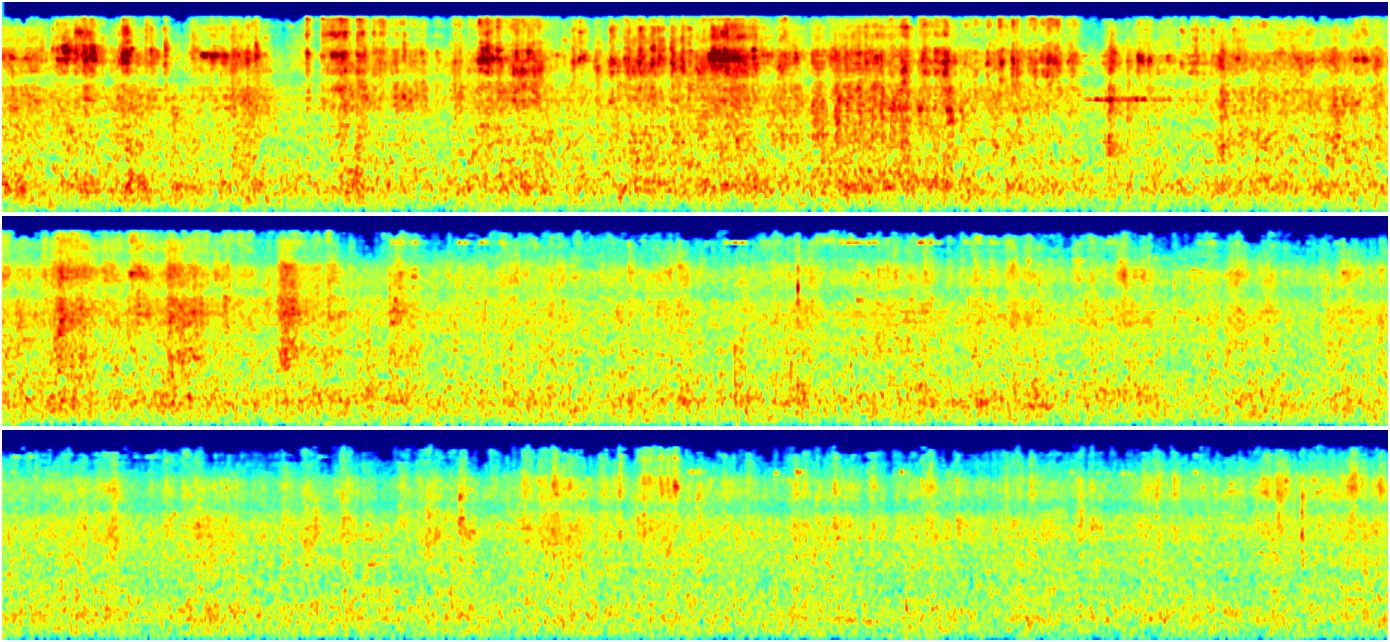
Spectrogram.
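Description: A freight train of loaded gondola cars rolling steadily past, with a steady rumble of steel wheels on rail and clicking as the wheels pass over rail joints.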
